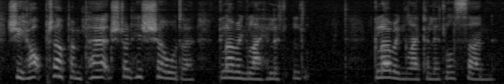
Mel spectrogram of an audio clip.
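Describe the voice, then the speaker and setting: A woman narrating a children's novel in a clear, expressive storybook reading. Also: medium pitch, normal speed, poor audio.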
